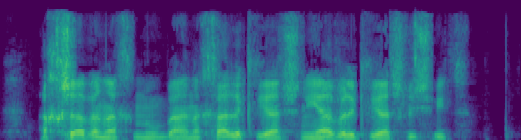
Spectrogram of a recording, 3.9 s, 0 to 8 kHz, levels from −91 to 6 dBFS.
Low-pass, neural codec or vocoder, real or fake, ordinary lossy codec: 7.2 kHz; none; real; AAC, 32 kbps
